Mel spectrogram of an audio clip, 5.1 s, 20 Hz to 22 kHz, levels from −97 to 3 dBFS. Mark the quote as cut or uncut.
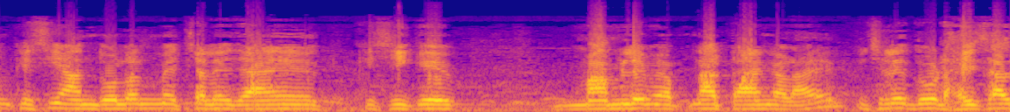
uncut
